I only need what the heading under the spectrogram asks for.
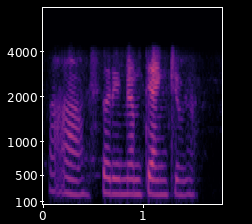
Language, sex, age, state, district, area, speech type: Kannada, female, 18-30, Karnataka, Hassan, rural, conversation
